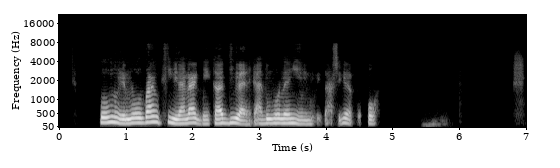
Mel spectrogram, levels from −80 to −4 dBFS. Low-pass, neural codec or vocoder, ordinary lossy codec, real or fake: none; codec, 16 kHz, 0.5 kbps, FreqCodec, larger model; none; fake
